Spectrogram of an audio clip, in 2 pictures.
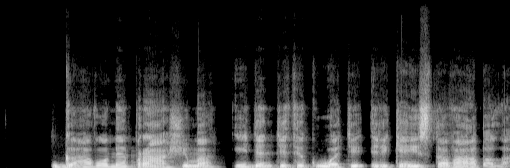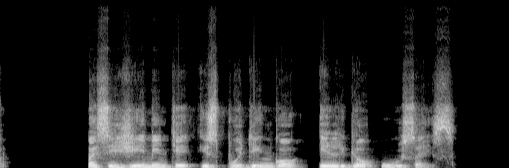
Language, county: Lithuanian, Utena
